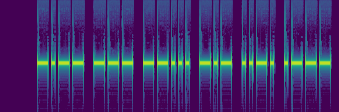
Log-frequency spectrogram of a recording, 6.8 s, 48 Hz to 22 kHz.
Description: Morse code, heard as a keyed tone, about 17 wpm, 700 Hz. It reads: YO7KFJ
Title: DXCC-100 Call Signs - 6 Characters - Repeated 2x - 17wpm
